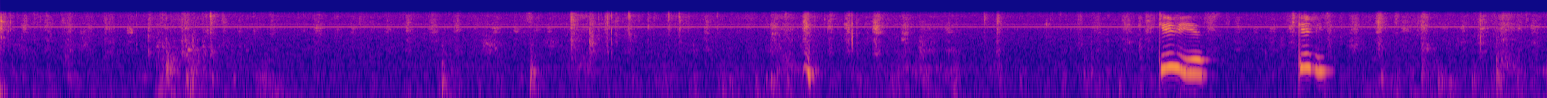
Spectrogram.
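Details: Shiba Inu mother with two puppies; two short, high whimpering squeals near the end, each bending up then down with bright overtones, after quiet stretches of soft pattering, shuffling and faint panting.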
